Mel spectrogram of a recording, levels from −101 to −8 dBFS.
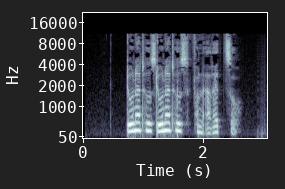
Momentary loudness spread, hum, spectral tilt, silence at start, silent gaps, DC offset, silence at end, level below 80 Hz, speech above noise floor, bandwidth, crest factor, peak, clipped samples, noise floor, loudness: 10 LU; none; -3.5 dB/octave; 0.75 s; none; under 0.1%; 0.5 s; -58 dBFS; 48 dB; 11.5 kHz; 14 dB; -4 dBFS; under 0.1%; -63 dBFS; -16 LUFS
